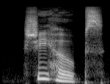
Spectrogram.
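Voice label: "she hopes", English, female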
